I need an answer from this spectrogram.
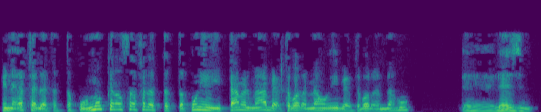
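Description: An Egyptian male teacher gives a colloquial Egyptian lecture on Quran exegesis in a fairly high, slightly rough voice with quick, explanatory delivery, asking and answering his own questions. The recording is dull, muffled, dry and lo-fi, with no echo.

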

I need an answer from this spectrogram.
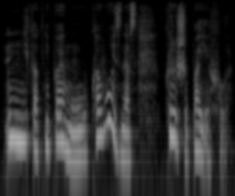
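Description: A woman voicing an irritable, sharp-tongued woman who snaps indignantly, in an audiobook. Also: mid-range voice, sing-song, a little fast, breathy edge, no echo, clean studio sound, voice pushed up. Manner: snappy, indignant.

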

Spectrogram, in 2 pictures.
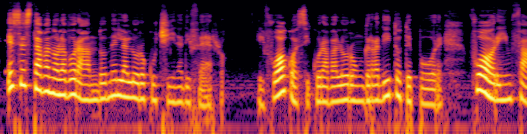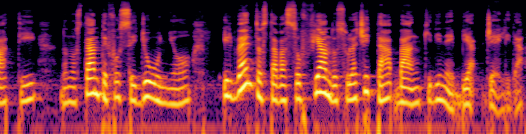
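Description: A woman reads a novel aloud in a measured, expressive way. Her voice sits fairly low for a woman. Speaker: audiobook reader. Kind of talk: novel narration.

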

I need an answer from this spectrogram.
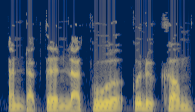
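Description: A man's voice: mid-range voice, moderate pace, a little mellow, no echo, close to an everyday voice. A man voicing a grief-stricken young husband who pleads tearfully with his dying wife. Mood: tender pleading. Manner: sobbing, pleading, voice breaking.

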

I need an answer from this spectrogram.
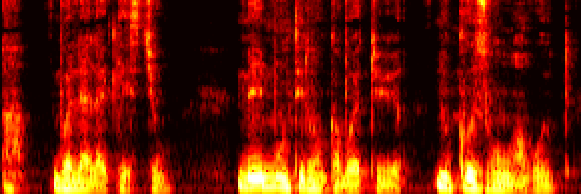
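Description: A man voicing a distressed young gentleman in an audiobook, speaking urgently and a little higher. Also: normal speed, slightly rough. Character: anxious young gentleman, distressed student friend.

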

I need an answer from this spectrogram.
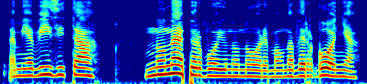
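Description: A woman reading an audiobook and voicing a weary, bitter middle-aged male emperor, clipped and low that flares into loud anger. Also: steady tone, a little fast, dry recording, clean studio sound, natural voice. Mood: bitter furious.

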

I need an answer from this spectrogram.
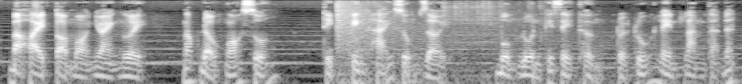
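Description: A man reading a ghost story aloud in a very deep, low voice, steady and solemn. Soft music plays faintly underneath. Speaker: narrator.

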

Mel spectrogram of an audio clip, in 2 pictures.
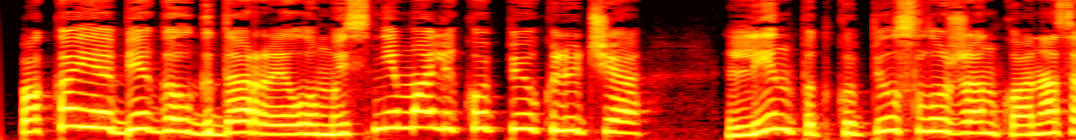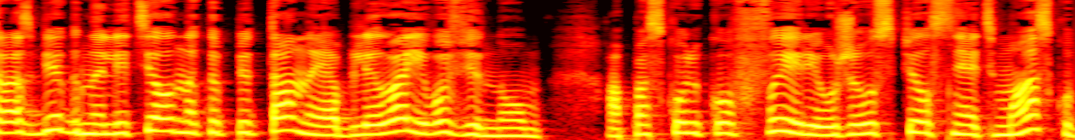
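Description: A woman doing a cheeky excited young elf. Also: a little high, no room sound, studio quality, natural voice. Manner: excited, boastful.

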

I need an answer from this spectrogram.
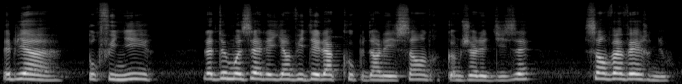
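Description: A woman reads a zealous male hermit monk from a historical novel, nasal and rambling in a quick flow of words. The voice sits a touch high. A storybook character told by a single reader. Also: steady tone, close to an everyday voice. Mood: earnest. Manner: rapid, long-winded recounting. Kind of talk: audiobook character reading.

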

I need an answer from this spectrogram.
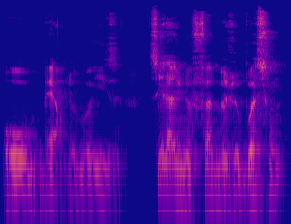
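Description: A man's voice: sits low, big pitch swings, a little slow, a little mellow. A man doing a boisterous Irish hunter. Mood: boastful. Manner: blustering, swearing oaths.

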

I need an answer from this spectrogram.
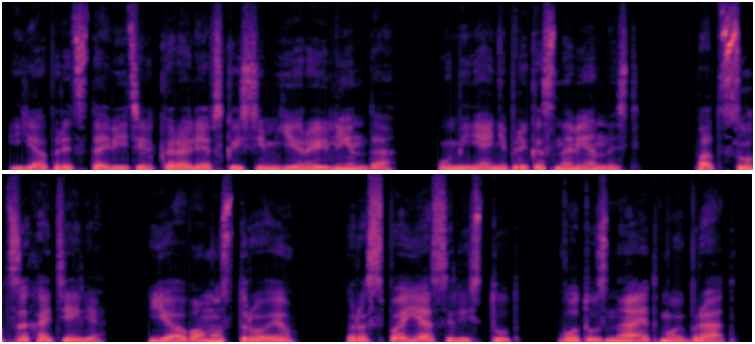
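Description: A woman plays a brash young heroine who puts on a show. She talks loud and high with a mellow tone and a mock-innocent edge. The audiobook sound is dry and close. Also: normal speed, no echo, lightly acted. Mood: indignant.

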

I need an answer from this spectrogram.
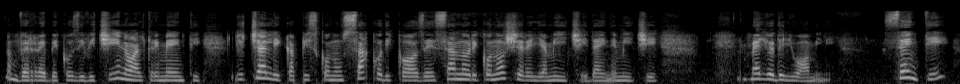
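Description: A woman's voice: medium pitch, animated, moderate pace. Woman reading as Deacon, a cheerful country boy. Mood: friendly. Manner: warm, friendly, hushed at times. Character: cheerful country boy who talks to animals.

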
